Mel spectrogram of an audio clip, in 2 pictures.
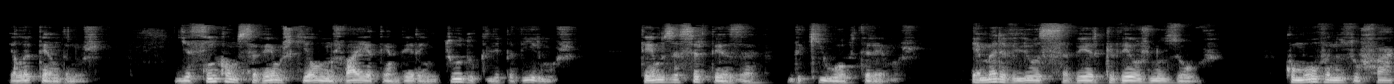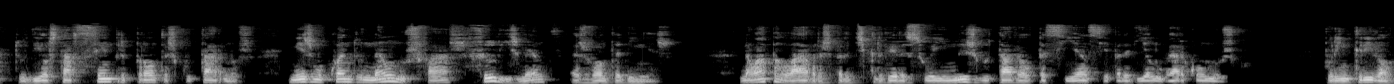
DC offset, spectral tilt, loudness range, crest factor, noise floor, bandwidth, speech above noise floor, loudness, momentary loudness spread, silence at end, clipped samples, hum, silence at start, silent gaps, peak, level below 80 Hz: under 0.1%; -6 dB/octave; 3 LU; 18 dB; -85 dBFS; 7.2 kHz; 67 dB; -19 LUFS; 12 LU; 0 s; under 0.1%; none; 0.1 s; 5.92-6.01 s, 6.24-6.38 s, 9.35-9.46 s, 12.31-12.57 s, 20.86-20.98 s, 26.53-26.90 s; -2 dBFS; -44 dBFS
